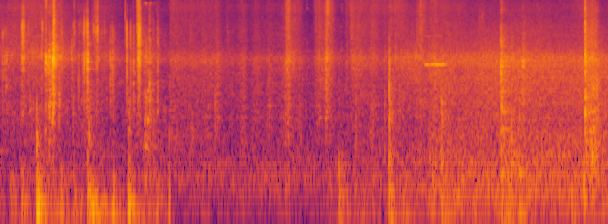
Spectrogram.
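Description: Irregular footsteps and knocks, giving way to a steady rush of wind about four seconds in, with a brief high squeak just after it starts.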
